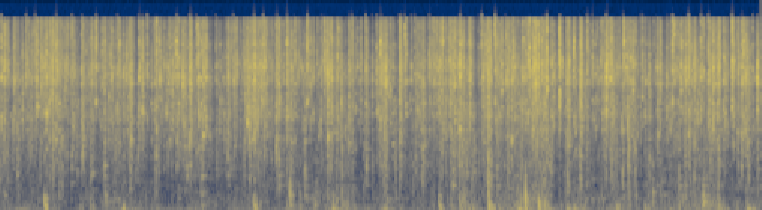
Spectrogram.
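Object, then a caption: Crumpled aluminum foil sheet. A thin, crumpled sheet of aluminum foil is crinkled and squeezed by gloved hands beside and above the microphone. The result is a steady, dense crackle of sharp, bright crinkles with little low end, with occasional louder snaps standing out from the continuous rustle.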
